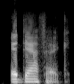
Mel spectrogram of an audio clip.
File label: "edaphic", American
